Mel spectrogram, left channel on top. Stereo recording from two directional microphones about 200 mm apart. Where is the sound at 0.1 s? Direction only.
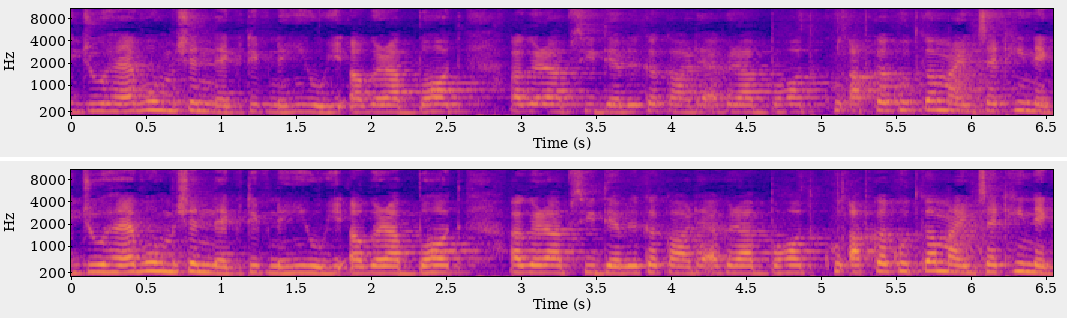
45° right (ahead or behind).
